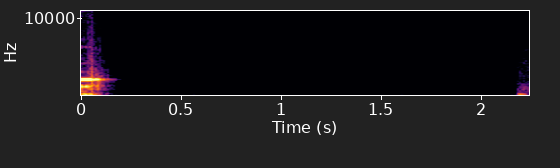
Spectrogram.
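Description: A high electronic tone from the meeting-room microphone system, rising in level, cuts off with a click right at the start. It sounds like a brief feedback squeal. Then dead silence as the audio feed drops out.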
